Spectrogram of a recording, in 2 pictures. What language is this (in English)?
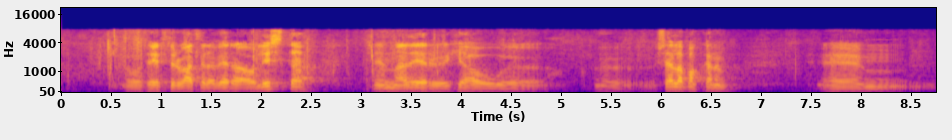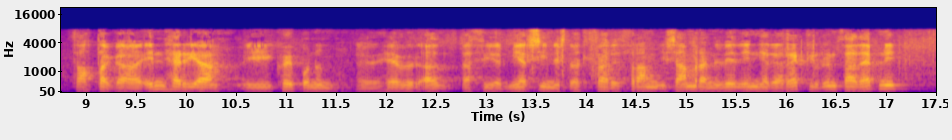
Icelandic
